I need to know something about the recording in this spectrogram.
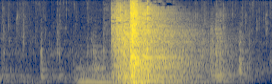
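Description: A fist bangs hard on a wooden door.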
